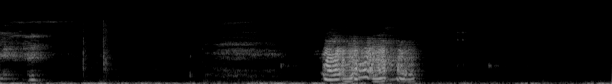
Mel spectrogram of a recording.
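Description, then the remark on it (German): A loud, honking nose blow into a handkerchief, about a second long, preceded by a few softer sniffly rustles and snorts, with no talking. “Ich muss kurz diese Nase in, ein, äh, in einen Nasenlappen halten. Und da das laut werden wird, werde ich hier kurz mich stumm stellen.”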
